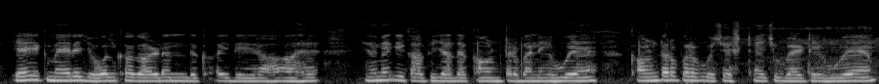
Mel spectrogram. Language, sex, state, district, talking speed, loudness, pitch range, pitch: Hindi, male, Uttar Pradesh, Jalaun, 170 wpm, -26 LUFS, 150-175 Hz, 160 Hz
